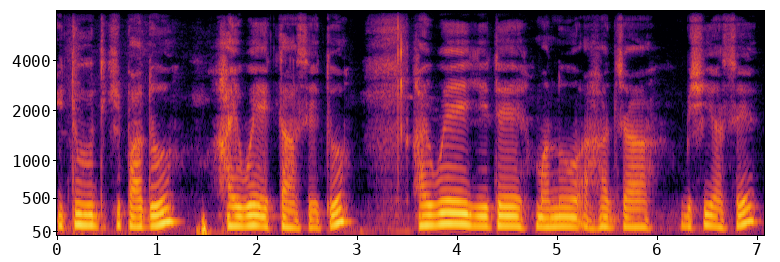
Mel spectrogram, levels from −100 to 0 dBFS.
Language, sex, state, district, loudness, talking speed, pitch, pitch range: Nagamese, male, Nagaland, Kohima, -15 LUFS, 120 wpm, 130 Hz, 120-140 Hz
